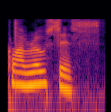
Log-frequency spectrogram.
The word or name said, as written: chlorotically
